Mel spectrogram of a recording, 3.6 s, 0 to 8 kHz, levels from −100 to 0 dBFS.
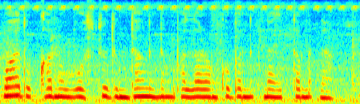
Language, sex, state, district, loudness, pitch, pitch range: Garo, female, Meghalaya, South Garo Hills, -14 LUFS, 220 Hz, 215-230 Hz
